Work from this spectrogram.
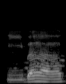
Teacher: Nah, pada huruf ba itu mat tabi'i karena ada ba alif mat, jadi dibaca panjang 2 harokat · Ko itu hukum tajwidnya itu mat iwat karena ada harokat tanwin atau fatatain yang diwakofkan atau diberhentikan dan cara bacanya dari kon menjadi ko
